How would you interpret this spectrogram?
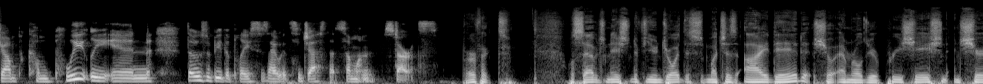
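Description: No technical faults can be heard anywhere in the speech recording. There is nothing here that calls for a time or a value.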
